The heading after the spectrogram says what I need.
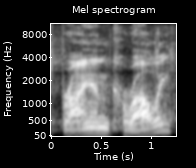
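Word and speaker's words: Brian Kiraly: good evening good evening my name is Brian carali it's spelled k i r a l y I have a loud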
